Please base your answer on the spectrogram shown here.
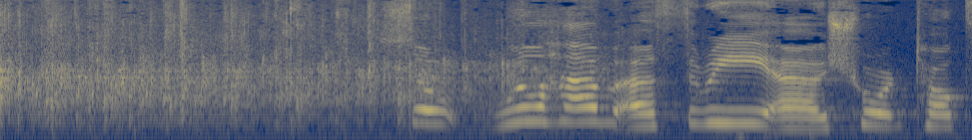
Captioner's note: applause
